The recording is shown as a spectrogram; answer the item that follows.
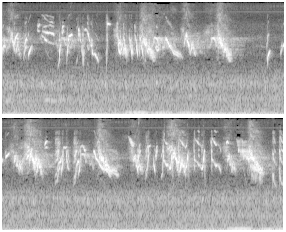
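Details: House sparrows feeding as a group of seven at Karyotissa in Greece: a busy chorus of quick, high chirps in bursts, each bird's notes crowding over the others, with faint low rumble below.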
